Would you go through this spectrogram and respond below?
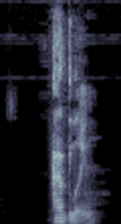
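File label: "addling", Australian English; pronunciations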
